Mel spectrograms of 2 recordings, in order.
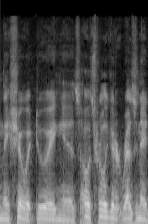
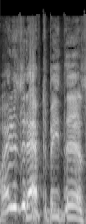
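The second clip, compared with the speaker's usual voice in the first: high, loud, raised voice that cracks; 13 semitones higher, 7 dB louder than usual. Recalling a moment of dialogue that struck you, imitating Tennant's voice cracking. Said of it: "when Tennant's voice cracked".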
